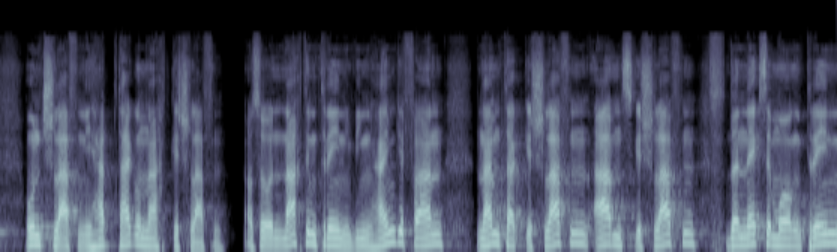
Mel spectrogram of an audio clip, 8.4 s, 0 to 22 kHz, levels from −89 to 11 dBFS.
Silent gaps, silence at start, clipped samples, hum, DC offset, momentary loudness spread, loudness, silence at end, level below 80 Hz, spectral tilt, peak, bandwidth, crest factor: none; 0 s; under 0.1%; none; under 0.1%; 6 LU; -16 LUFS; 0 s; -50 dBFS; -6 dB/octave; 0 dBFS; 12.5 kHz; 14 dB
